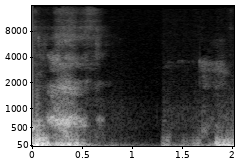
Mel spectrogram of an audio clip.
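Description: A man's breath out trailing off the end of a spoken word, a moment of dead silence about a second in, then a faint short breath in just before he speaks again.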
